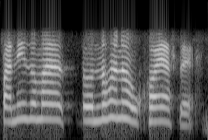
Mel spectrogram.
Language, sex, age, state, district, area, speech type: Assamese, female, 18-30, Assam, Sivasagar, urban, conversation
